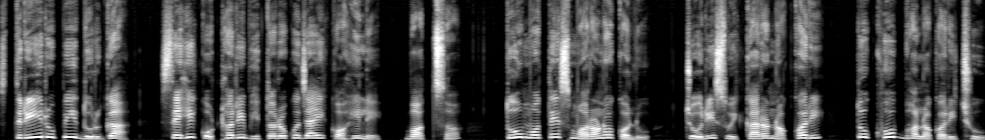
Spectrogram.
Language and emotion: Odia, neutral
